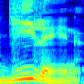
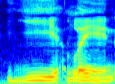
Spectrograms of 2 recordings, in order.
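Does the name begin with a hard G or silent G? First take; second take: hard G; silent G. First: The name begins with a hard G sound. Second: The name begins without a G sound. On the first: "it is actually a hard G, as in geek" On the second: "her name is pronounced with a silent G"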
